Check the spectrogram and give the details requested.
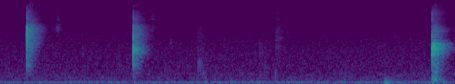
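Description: Several sharp, isolated cracking pops over a quiet background hum; joint cracking from self-manipulation of the neck and back.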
